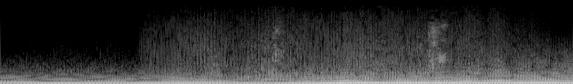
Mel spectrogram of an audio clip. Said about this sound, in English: It distorts pretty heavily if you go the drive all the way up. What it does very well, better than other plugins or what's unique to it, is if you crank up this fuzz, it creates a kind of a white noise layer. Let's just try this out on this patch.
